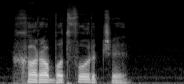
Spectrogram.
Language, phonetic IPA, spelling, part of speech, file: Polish, [ˌxɔrɔbɔˈtfurt͡ʃɨ], chorobotwórczy, adjective, Pl-chorobotwórczy.ogg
